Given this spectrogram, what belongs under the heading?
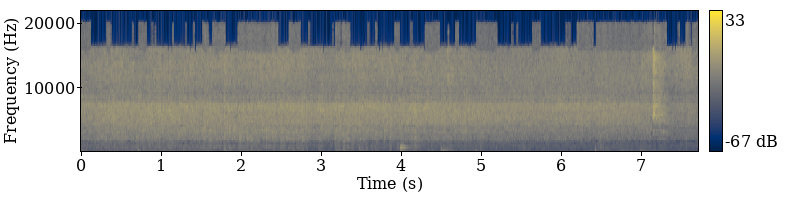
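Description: Washed cluster beans dry roasting in a pan as they are stirred, a constant close sizzle and hiss with a few sharp clicks and taps from the pan.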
